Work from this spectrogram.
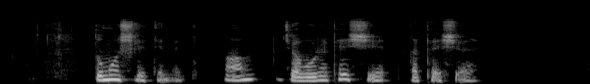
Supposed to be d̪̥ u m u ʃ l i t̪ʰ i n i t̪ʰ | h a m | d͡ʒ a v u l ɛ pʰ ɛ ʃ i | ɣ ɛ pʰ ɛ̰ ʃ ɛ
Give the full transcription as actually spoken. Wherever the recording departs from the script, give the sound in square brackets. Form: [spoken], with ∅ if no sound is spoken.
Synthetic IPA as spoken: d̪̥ u m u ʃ l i t̪ʰ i n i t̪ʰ | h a m | d͡ʒ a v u [ɾ] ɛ pʰ ɛ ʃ i | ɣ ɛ pʰ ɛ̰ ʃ ɛ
